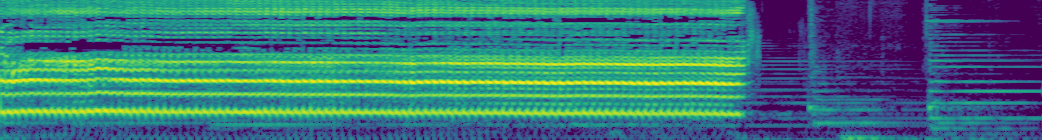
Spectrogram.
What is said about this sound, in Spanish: ¿Cómo suena el teléfono?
